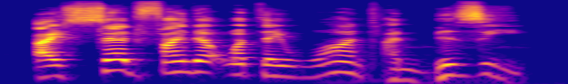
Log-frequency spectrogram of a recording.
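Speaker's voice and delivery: woman's shouting voice, pitched high. Game narrator voicing a woman who shouts orders at the gnome; shouting woman. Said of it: "you hear a female voice shout".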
